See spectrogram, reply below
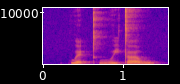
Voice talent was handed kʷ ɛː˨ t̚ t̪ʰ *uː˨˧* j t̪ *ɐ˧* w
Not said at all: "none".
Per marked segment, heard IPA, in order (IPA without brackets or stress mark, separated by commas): uː˨˥, ɐ˧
